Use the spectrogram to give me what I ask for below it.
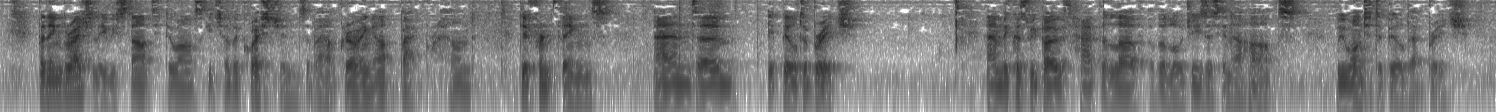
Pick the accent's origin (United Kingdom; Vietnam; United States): United Kingdom; England; also born or lived in Liverpool; now in Jerusalem, Israel; Now I live in Jerusalem. My mother was Jewish Israeli, and I was brought up in England.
